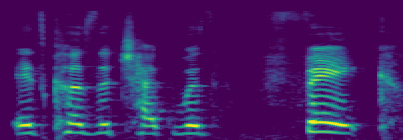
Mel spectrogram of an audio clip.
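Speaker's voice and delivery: slow, loud reveal; slow punchline. Real, not acted. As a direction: drop the news slowly and heavily. Punchline of the bank visit.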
